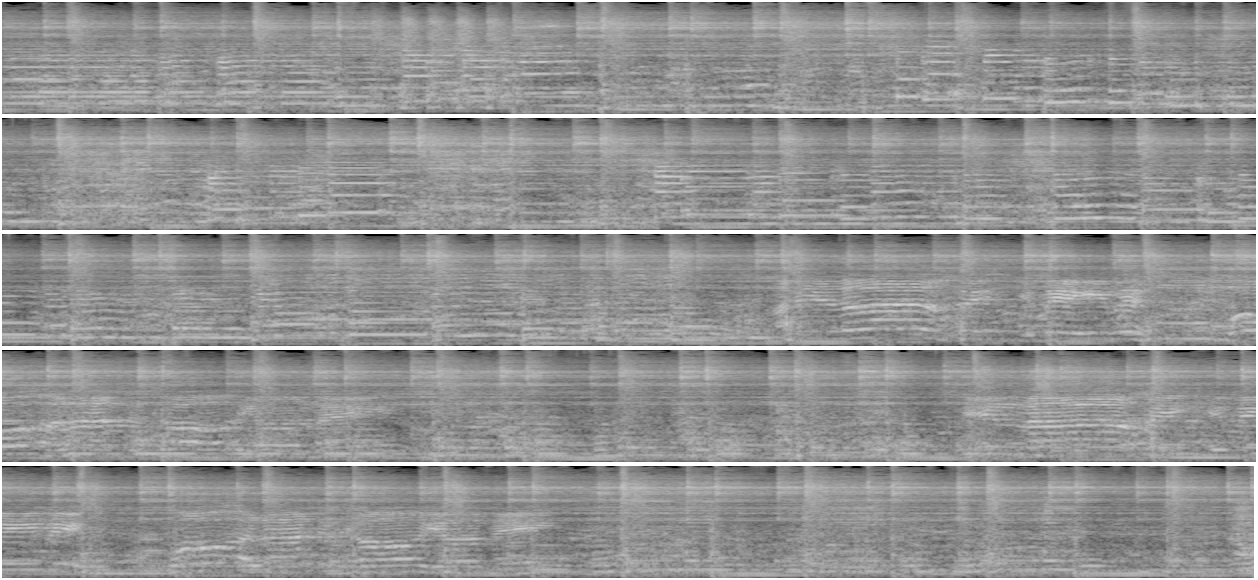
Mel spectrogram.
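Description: Live Chicago blues band playing an instrumental passage: amplified blues harmonica held to the mouth, playing bent, wavering notes over electric guitar, electric bass and drums.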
